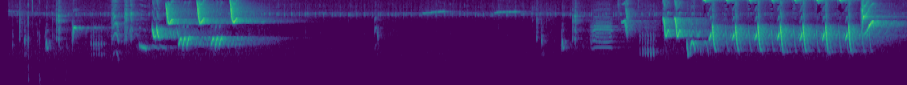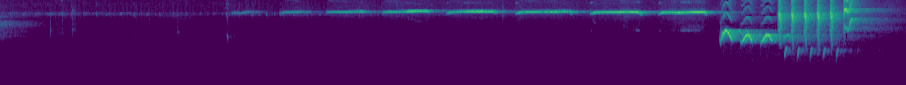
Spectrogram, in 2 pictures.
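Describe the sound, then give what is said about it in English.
A nightingale sings alone, clear, in varied bursts of rapid trills and chirps, then a long, thin sustained whistle rising into a final flurry of notes, separated by short pauses. “This piece is just pure Nightingale. There's none of me in it at all.”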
